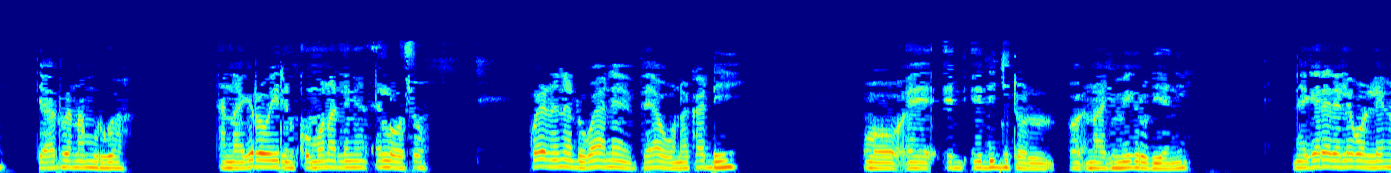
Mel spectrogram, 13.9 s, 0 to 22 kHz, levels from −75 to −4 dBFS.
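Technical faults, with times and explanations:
Throughout: AAC compression. Nothing reaches above 8.3 kHz, and the speech sounds dull and smeared with a warbling, fizzy texture on sibilants. This heavy damage likely comes from AAC-LC at a very low bitrate, around 16 kbps. Unlike a simple low-pass filter, it leaves gaps and swirling noise within the remaining band.
3.75 s: electrical switching spike. A sharp snap lands on top of the speech, which carries on unbroken beneath it. This points to a nearby switch or static discharge arcing into the audio line. Unlike a dropout or digital glitch, nothing is removed or repeated.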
